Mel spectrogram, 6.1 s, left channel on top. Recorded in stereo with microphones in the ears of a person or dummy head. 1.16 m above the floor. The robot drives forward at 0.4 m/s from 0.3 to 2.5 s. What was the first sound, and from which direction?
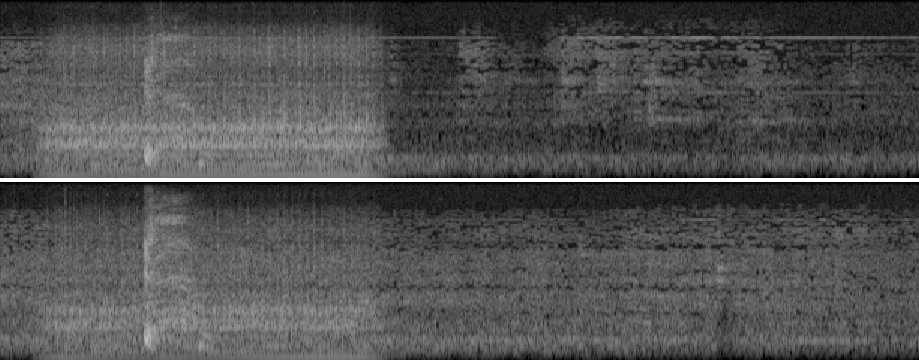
A cough, 30° right (ahead or behind).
